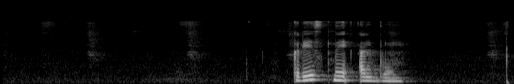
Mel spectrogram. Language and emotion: Russian, neutral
